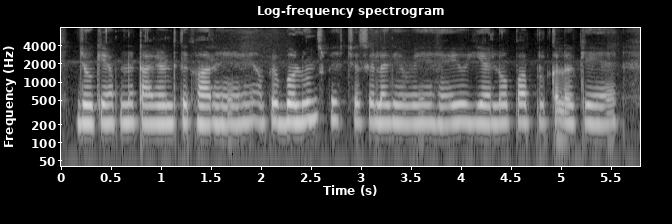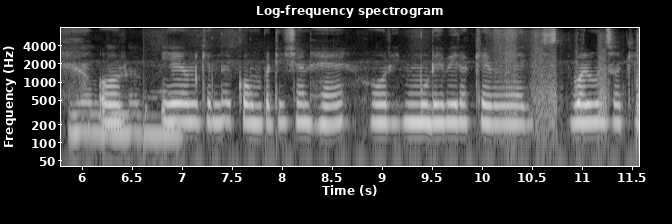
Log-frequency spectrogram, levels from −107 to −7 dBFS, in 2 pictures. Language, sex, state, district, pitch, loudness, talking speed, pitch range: Hindi, female, Uttar Pradesh, Muzaffarnagar, 215 Hz, -35 LUFS, 180 wpm, 210-220 Hz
